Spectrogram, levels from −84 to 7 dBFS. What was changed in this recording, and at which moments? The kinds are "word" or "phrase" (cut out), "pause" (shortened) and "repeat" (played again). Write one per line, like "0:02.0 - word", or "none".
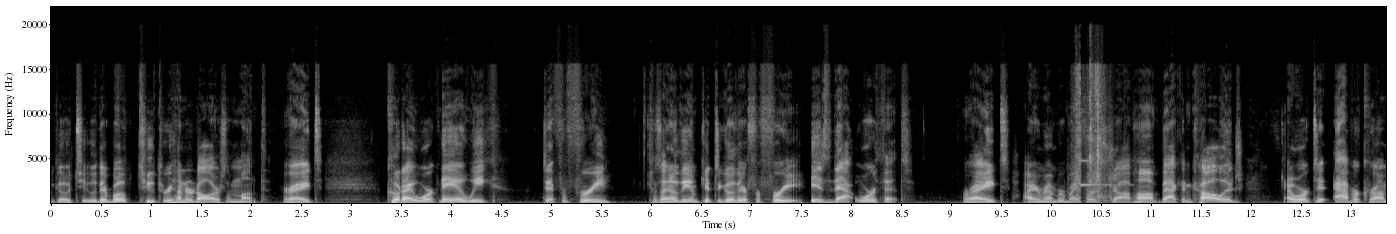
0:02.2 - pause
0:03.9 - phrase
0:04.9 - word
0:06.5 - word
0:07.6 - pause
0:09.6 - pause
0:10.3 - word
0:10.8 - word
